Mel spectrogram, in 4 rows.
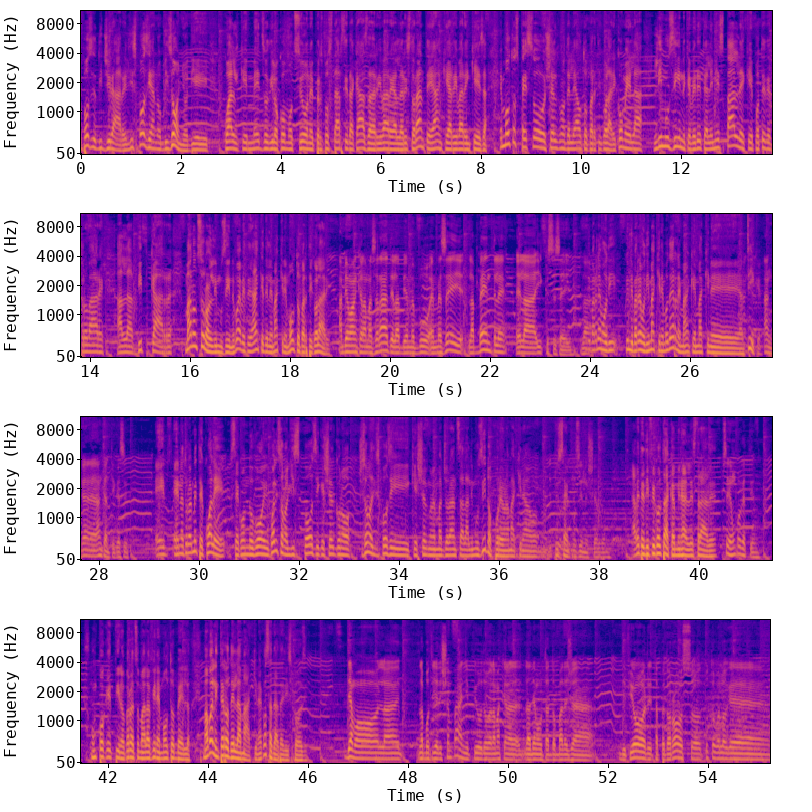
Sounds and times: Speech: 0.0 - 28.6, 29.2 - 46.0, 46.8 - 55.2
Music: 0.0 - 55.2.

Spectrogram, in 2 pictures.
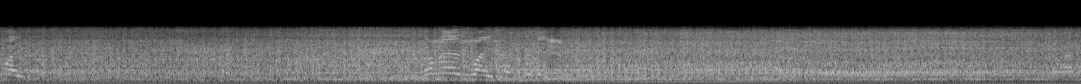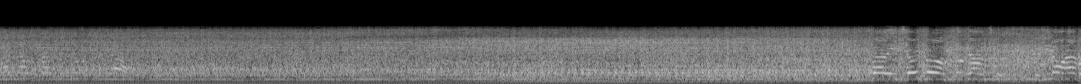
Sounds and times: Speech: 0.0 - 0.4, 4.2 - 5.7, 10.5 - 12.2, 19.5 - 21.6
Vehicle: 0.0 - 21.6.

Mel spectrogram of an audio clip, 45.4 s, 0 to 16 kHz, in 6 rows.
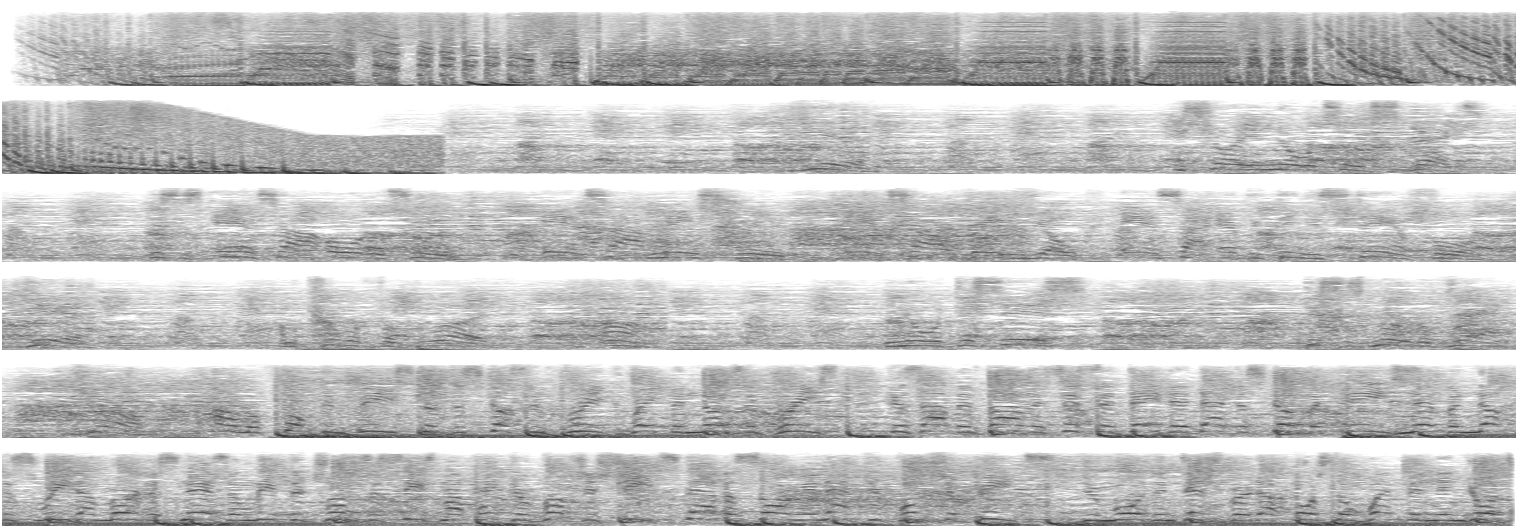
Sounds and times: Music: 0.0 - 45.4.

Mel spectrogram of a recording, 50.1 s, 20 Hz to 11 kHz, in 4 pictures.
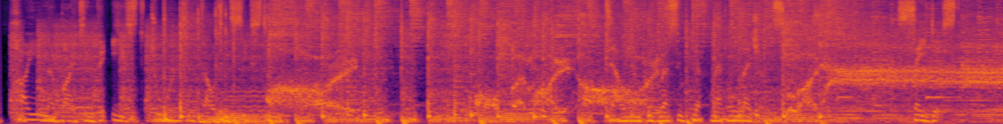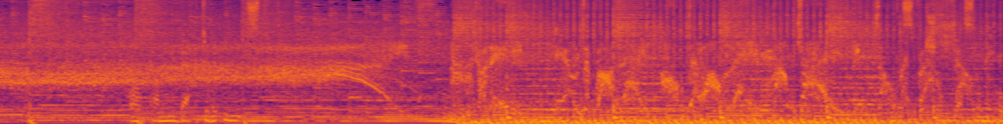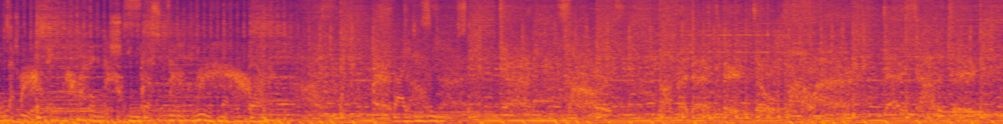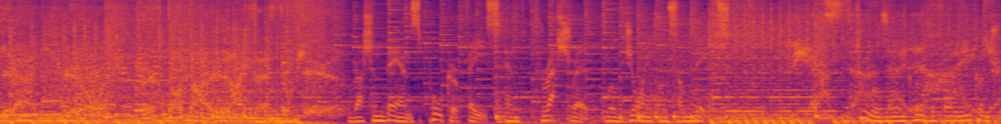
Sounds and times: Speech: 0.0 - 4.8, 5.9 - 16.2, 18.2 - 46.8, 47.5 - 50.1
Music: 0.0 - 50.1.

